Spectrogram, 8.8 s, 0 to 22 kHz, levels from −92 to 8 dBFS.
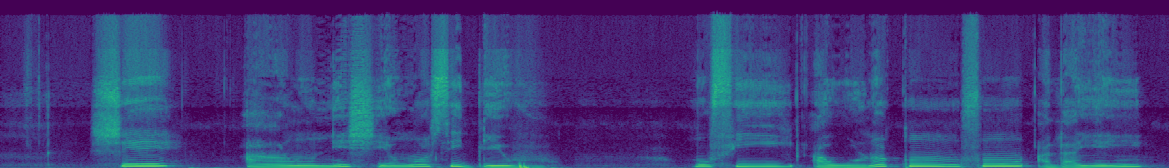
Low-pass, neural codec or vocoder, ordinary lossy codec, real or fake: none; none; none; real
